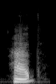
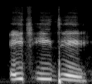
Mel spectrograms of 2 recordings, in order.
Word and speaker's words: had: Had. Had. Okay. At Yeah. first, at first I heard head. Hed. It sounded like Hed for me. Then later on, you already pronounced it like had.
